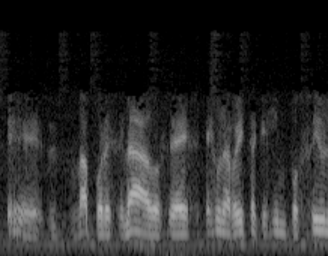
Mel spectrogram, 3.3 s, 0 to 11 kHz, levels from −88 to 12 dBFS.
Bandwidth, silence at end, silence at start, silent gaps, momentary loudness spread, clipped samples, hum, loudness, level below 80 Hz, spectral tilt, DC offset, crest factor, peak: 7.8 kHz; 0 s; 0.1 s; none; 12 LU; under 0.1%; none; -28 LUFS; -66 dBFS; -7.5 dB/octave; under 0.1%; 16 dB; -12 dBFS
